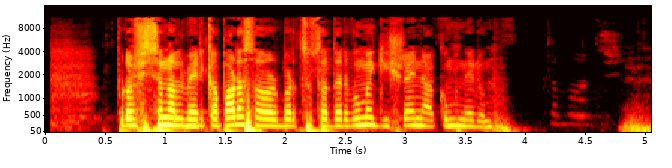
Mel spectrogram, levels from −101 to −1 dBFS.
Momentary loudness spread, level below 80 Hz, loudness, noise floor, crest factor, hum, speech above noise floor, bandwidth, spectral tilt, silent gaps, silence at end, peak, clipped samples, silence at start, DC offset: 15 LU; -28 dBFS; -19 LUFS; -67 dBFS; 20 dB; none; 49 dB; 11.5 kHz; -5.5 dB/octave; none; 0 s; 0 dBFS; under 0.1%; 0.6 s; under 0.1%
